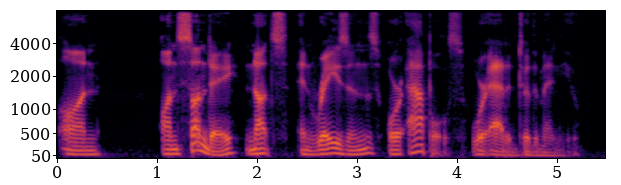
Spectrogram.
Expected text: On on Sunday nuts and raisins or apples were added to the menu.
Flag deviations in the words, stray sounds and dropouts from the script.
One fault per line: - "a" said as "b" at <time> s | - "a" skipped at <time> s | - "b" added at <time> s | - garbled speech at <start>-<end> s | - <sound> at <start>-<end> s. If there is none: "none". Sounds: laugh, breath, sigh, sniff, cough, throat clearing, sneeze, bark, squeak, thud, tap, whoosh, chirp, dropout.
none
